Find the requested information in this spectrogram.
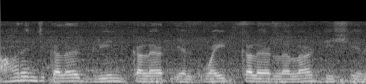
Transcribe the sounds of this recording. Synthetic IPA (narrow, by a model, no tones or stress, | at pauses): aːɾɐɲd͡ʒɯkɐlɐɾɡɾiːnkɐlɐɾɛlʋɐɪʈ̚kɐlɐɾɪlɛlãːɖɪʃeːɾ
